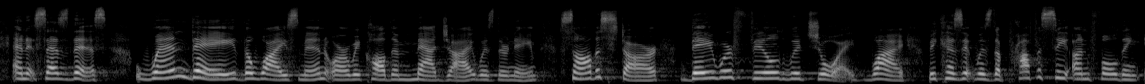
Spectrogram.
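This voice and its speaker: Woman pastor, high-pitched, chatty informal sermon delivery, echoey big-hall church sound. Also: fairly bright tone. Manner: chatty, exclamatory, addresses listeners with questions. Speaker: pastor teaching a congregation. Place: church sanctuary, speaking to congregation.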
